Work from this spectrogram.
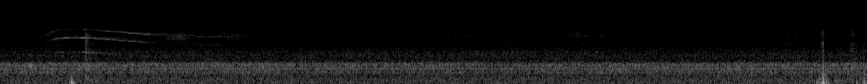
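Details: Fighting sloths in Costa Rica, La Kukula Lodge at Playa Chiquita, Puerto Viejo, February 2011. A short, high, bending whistle with harmonics in the first second, then steady droning background hum and two sharp knocks.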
